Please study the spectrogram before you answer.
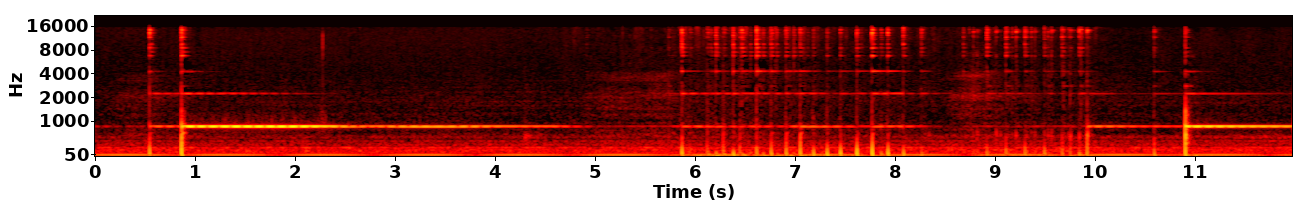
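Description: A clear, empty, hollow stemmed glass beer goblet with a green logo is held in one hand and tapped with the fingertips of the other, ringing like a bell with a sustained tone near 860 Hz. A firm tap near the start rings out and slowly fades, a run of quicker, lighter taps follows in the middle, and a final strong tap near the end rings on. A steady low hum sits underneath throughout.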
